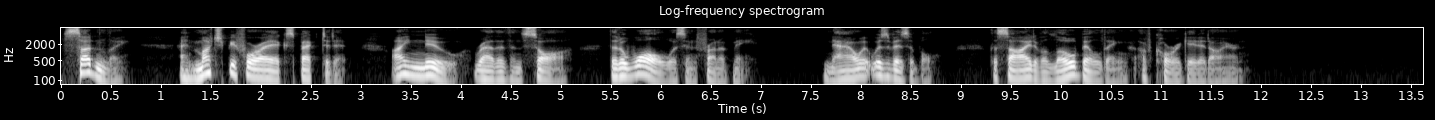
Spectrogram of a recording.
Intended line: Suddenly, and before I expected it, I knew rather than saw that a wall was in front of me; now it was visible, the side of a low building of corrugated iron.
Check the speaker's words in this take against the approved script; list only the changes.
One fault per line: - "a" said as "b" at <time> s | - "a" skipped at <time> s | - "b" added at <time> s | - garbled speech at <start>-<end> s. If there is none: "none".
- "much" added at 1.3 s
